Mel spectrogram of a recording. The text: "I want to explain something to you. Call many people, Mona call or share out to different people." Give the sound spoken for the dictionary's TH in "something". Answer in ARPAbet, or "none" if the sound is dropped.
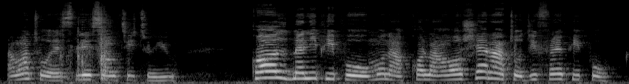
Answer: T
